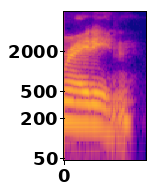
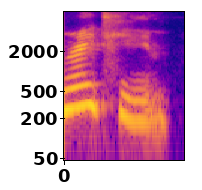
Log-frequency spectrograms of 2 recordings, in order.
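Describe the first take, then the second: First: The middle T sounds like a soft D. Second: The middle T is pronounced clearly. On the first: "Where I would normally say" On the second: "I have to actually pronounce a lot of my sounds"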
